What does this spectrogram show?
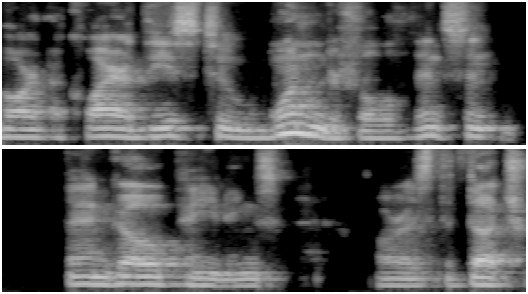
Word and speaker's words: Vincent van Gogh: He said, if you pronounce the letter G in Dutch in front of a mirror and the mirror remains dry, you're mispronouncing the language.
